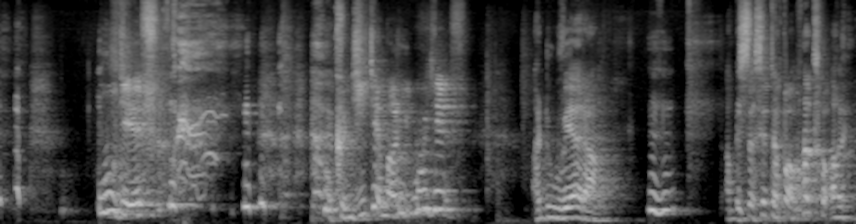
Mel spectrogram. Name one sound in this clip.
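A middle-aged man talks with animation into a nearby microphone.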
